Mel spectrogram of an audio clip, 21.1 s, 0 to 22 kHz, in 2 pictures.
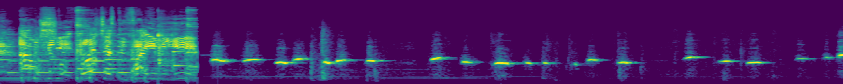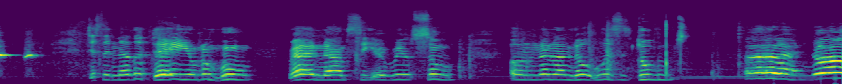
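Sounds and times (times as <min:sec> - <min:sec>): music: 0:00.0 - 0:02.5
person whistling a tune: 0:02.2 - 0:11.1.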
